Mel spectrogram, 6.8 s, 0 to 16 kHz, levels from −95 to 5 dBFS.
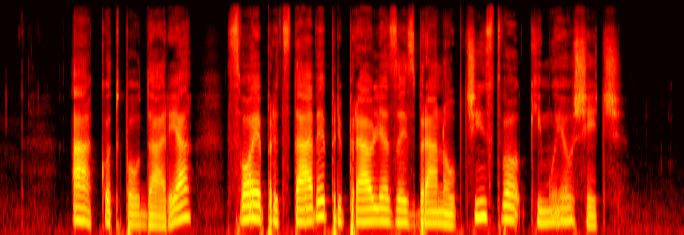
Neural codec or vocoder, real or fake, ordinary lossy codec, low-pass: vocoder, 44.1 kHz, 128 mel bands, Pupu-Vocoder; fake; none; 14.4 kHz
